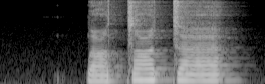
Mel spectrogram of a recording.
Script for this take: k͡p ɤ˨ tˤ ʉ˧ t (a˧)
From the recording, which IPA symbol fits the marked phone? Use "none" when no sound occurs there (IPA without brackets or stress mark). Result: a˧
